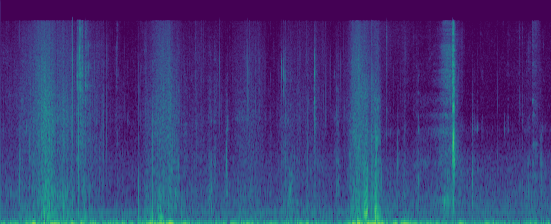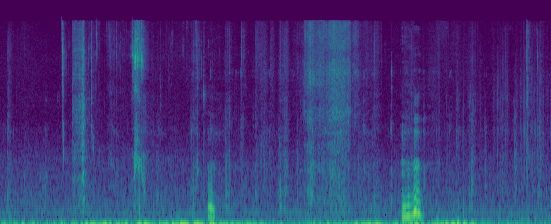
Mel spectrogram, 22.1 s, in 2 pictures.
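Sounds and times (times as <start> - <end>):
chewing and crunching food: 0.1 - 22.0.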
